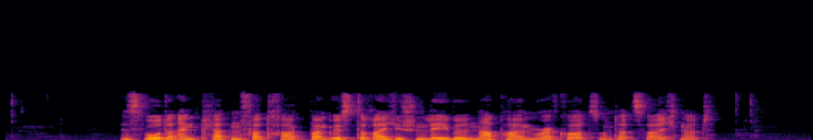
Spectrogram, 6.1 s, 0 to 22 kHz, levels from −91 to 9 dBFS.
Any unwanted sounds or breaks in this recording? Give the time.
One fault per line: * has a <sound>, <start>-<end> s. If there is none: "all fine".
all fine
